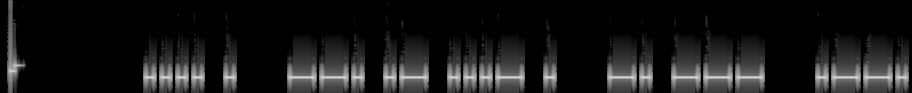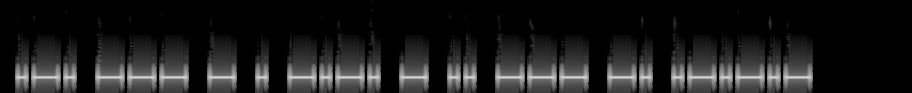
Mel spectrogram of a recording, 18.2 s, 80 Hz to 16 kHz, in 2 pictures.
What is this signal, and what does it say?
Morse code, heard as a keyed tone, about 15 wpm, 700 Hz. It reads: HE GAVE NO PROTECTION.
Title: Sentences from Top 1600 Words 15wpm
